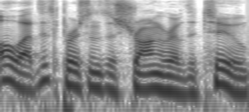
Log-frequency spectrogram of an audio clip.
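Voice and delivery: ordinary delivery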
